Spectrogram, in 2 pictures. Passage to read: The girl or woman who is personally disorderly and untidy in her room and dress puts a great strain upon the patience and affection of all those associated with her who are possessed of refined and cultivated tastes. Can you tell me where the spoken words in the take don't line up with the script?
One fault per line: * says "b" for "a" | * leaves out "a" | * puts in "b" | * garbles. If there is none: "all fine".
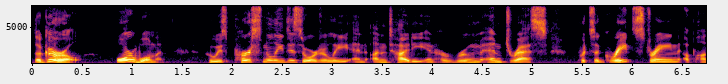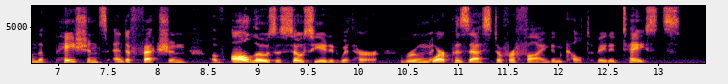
* says "room" for "who"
